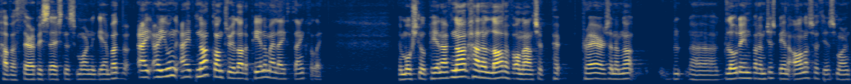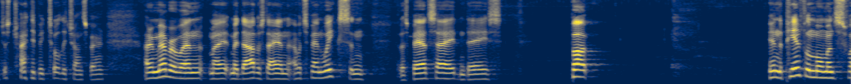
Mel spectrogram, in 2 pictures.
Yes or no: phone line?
no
